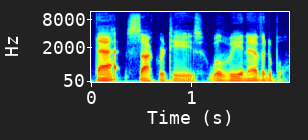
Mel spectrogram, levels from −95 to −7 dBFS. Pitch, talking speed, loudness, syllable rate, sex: 90 Hz, 150 wpm, -23 LUFS, 6.2 syllables/s, male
